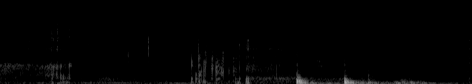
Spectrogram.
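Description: Quiet sipping and swallowing of water: a soft slurp followed by two distinct low gulps in quick succession, with faint rustling around them and no talking.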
